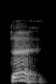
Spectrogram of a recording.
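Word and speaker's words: DEI: would anybody pronounce that it's pronounced day as in God and that is not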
